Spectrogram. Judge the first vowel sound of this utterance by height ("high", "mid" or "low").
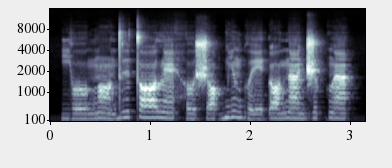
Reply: mid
